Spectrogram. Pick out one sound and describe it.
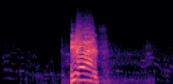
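A woman laughs loudly.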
